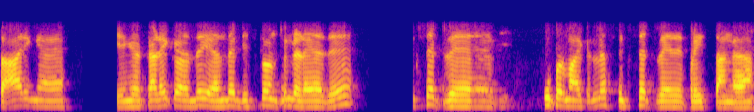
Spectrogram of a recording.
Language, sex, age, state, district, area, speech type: Tamil, female, 60+, Tamil Nadu, Cuddalore, urban, conversation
